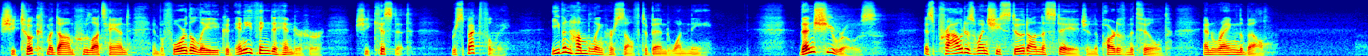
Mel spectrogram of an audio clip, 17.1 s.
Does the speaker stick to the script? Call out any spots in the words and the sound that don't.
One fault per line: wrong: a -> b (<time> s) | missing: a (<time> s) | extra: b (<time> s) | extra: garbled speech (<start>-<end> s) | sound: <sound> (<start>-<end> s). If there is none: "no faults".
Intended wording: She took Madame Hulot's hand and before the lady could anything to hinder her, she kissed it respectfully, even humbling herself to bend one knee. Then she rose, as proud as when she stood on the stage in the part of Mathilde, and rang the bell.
no faults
